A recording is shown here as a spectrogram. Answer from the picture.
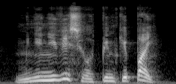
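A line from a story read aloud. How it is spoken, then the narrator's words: Quiet dangerous voice. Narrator (Russian): сказала тихим и опасным голосом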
